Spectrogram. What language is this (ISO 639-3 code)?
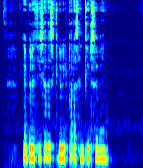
glg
